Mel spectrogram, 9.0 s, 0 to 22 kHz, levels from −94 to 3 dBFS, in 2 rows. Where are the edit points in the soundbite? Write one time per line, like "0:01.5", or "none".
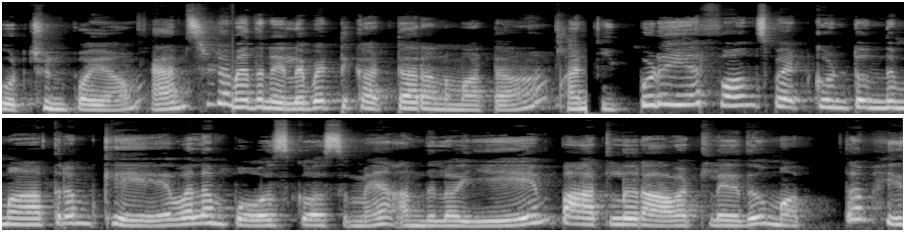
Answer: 0:01.2
0:02.9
